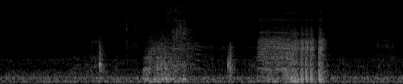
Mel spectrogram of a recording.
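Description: Faint handling noise on a workbench: a light click about a second in, another a little past two seconds, and short rustling, breathy stretches between them.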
